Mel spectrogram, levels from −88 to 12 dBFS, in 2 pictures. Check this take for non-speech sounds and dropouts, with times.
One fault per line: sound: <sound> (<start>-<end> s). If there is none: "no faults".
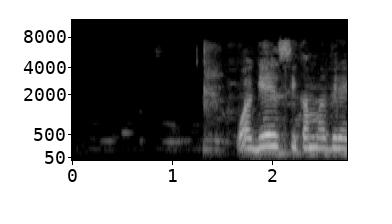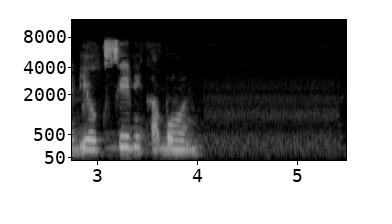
no faults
